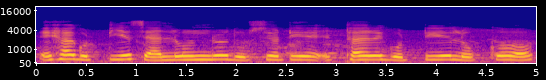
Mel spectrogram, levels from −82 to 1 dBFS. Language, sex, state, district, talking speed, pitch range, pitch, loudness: Odia, male, Odisha, Khordha, 95 wpm, 240-270 Hz, 260 Hz, -12 LUFS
